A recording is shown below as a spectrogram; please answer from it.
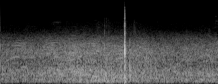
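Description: Steady ballpark crowd murmur, with one sharp pop about a second in as a 96 mph pitch smacks into the catcher's mitt.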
